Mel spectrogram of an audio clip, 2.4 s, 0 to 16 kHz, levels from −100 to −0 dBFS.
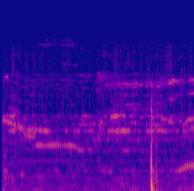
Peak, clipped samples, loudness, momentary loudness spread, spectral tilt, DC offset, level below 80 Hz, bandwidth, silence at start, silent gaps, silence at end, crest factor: -24 dBFS; under 0.1%; -54 LUFS; 14 LU; -4 dB/octave; under 0.1%; -60 dBFS; 7.4 kHz; 0.05 s; none; 0 s; 30 dB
